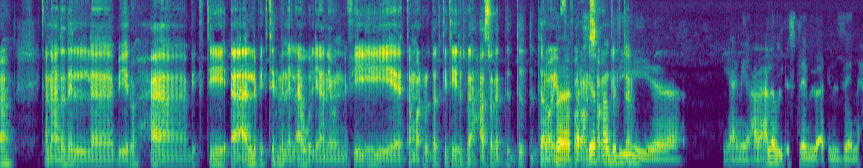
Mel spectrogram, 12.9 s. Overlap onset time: 8.1 s

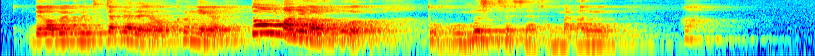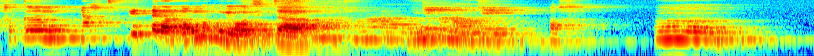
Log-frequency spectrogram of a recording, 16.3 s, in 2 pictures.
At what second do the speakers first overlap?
none

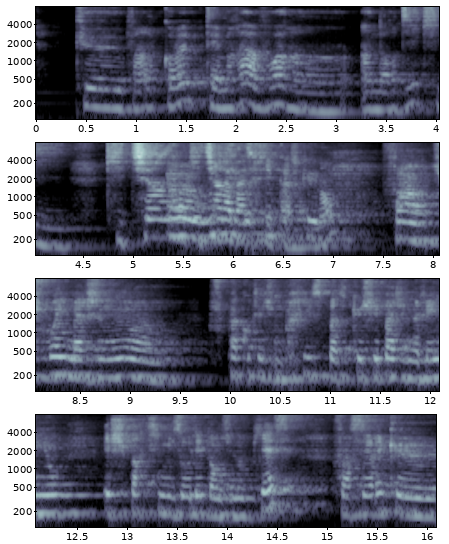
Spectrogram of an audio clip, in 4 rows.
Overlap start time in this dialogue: 5.4 s

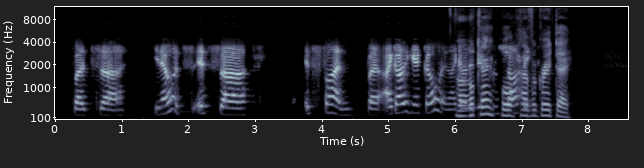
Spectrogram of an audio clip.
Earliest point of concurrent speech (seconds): 6.0 s

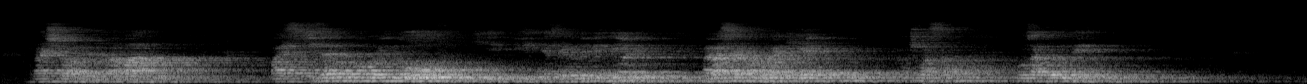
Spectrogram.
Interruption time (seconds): none

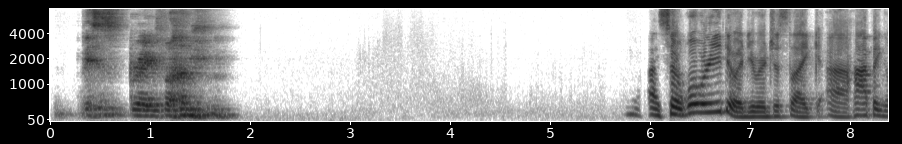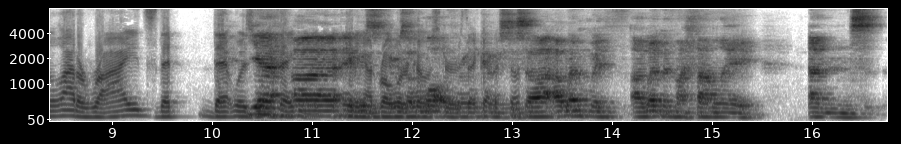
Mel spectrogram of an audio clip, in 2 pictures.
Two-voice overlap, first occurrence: 10.3 s

